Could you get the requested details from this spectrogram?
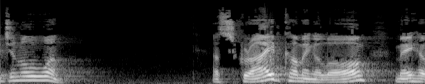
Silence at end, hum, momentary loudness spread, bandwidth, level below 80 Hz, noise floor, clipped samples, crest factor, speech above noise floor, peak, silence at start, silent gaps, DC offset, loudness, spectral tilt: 0 s; none; 12 LU; 15 kHz; -50 dBFS; -53 dBFS; under 0.1%; 14 dB; 40 dB; 0 dBFS; 0 s; none; under 0.1%; -13 LUFS; -5 dB/octave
